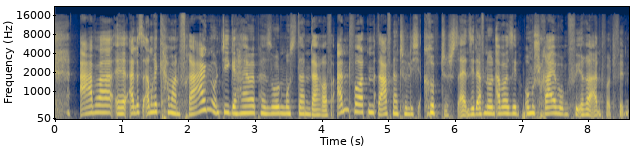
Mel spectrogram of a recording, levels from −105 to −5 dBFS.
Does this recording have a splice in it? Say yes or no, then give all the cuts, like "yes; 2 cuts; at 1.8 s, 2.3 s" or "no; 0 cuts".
yes; 4 cuts; at 4.8 s, 5.5 s, 6.6 s, 7.0 s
